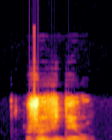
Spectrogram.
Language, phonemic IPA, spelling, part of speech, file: French, /ʒø vi.de.o/, jeu vidéo, noun, LL-Q150 (fra)-jeu vidéo.wav
- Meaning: 1. video game 2. video game industry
